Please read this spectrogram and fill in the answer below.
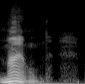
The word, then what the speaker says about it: Milne: Milne, M-I-L-N-E. Or you may pronounce it Milne, but I pronounce it Milne, okay?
